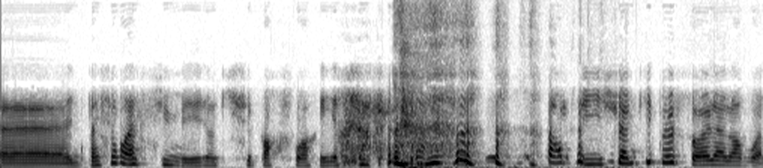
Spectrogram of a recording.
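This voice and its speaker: Over noticeable background noise, the voice moves at a moderate pace with very wide pitch swings and big swings in loudness, the sound dry and close with no echo. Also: woman, medium pitch for a woman. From France. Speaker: media relations professional and author. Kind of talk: radio interview.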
